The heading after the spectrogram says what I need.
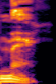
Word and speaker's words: me: Hablaron de un sistema divino de mantenimiento de registros llamado ME, pronunciado MEG.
